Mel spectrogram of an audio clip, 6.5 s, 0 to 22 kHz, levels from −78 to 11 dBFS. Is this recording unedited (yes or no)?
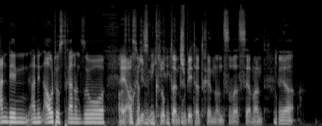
no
